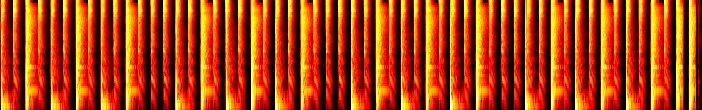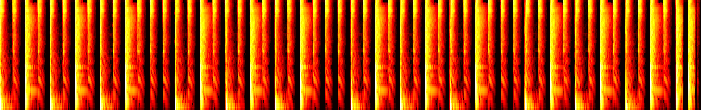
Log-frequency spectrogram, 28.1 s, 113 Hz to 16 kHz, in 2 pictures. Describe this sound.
7-4 beat a ext
A drum pattern in 7/4 time. Decided to make an entire pack up. Any more patterns I do after these will go into a separate drum patterns pack.
7, 7-8, 8, drum, full, kit, pattern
